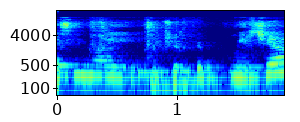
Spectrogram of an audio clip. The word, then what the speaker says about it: Mircea: Mircea, o sea, se escribe Mircea.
